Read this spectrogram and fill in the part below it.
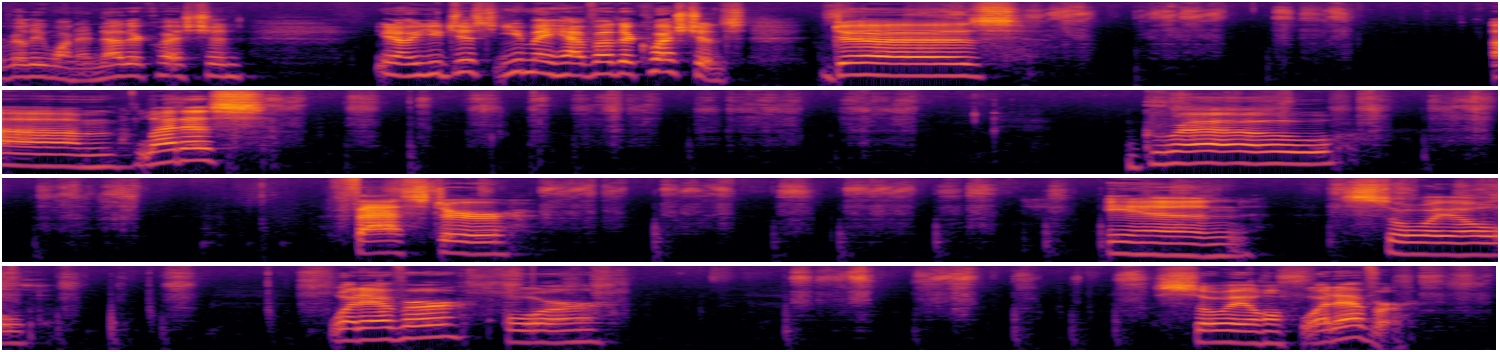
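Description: An elderly woman speaks slowly and clearly into a close microphone, pausing between phrases.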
